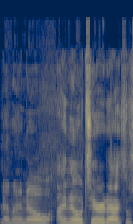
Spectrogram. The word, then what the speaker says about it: pterodactyl: thought it meant dick pterodactyl fever dick pterodactyl fever and i know i know pterodactyl starts with a p but the p is silent so that means it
